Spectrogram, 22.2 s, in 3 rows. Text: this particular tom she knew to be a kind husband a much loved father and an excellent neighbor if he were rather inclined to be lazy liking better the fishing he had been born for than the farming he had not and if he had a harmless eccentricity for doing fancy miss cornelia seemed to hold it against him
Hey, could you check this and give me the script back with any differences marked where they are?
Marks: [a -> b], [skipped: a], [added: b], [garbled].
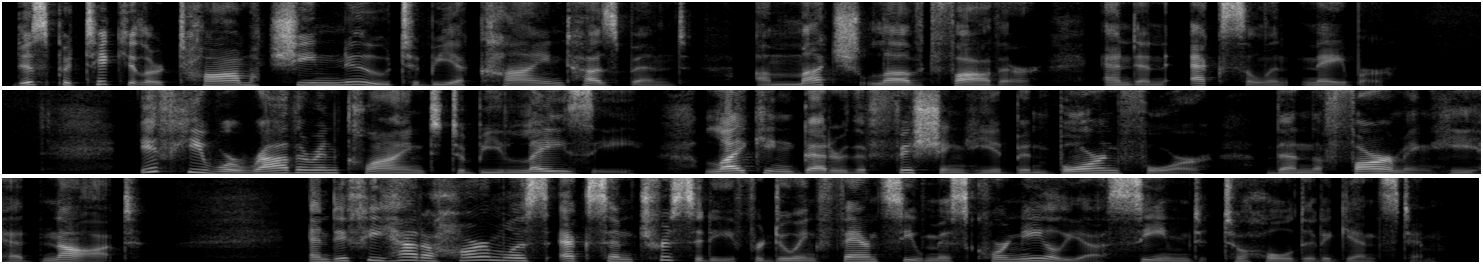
this particular tom she knew to be a kind husband a much loved father and an excellent neighbor if he were rather inclined to be lazy liking better the fishing he had been born for than the farming he had not and if he had a harmless eccentricity for doing fancy miss cornelia seemed to hold it against him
